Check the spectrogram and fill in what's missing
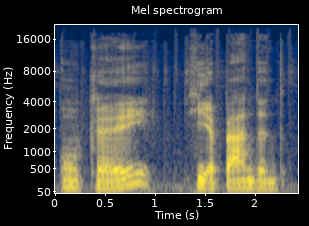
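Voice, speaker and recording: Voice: medium pitch, slow, faint music behind. A let's play streamer reading game text aloud with casual reactions, often stumbling over words and repeating them.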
